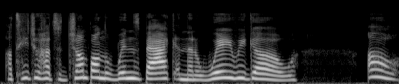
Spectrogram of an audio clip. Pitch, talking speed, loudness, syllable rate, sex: 255 Hz, 225 wpm, -17 LUFS, 5.6 syllables/s, female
